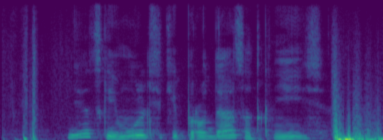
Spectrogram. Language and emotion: Russian, sad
